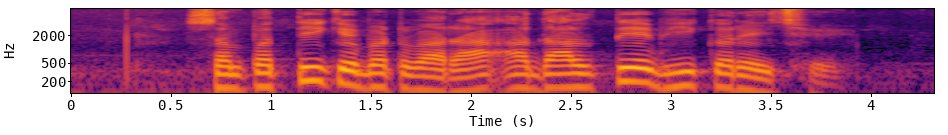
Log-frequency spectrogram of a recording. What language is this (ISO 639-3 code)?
mai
